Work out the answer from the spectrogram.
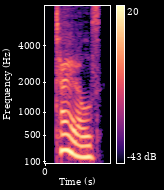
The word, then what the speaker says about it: Thales: The name is pronounced Thales, reflecting the French language pronunciation of the philosopher's name.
